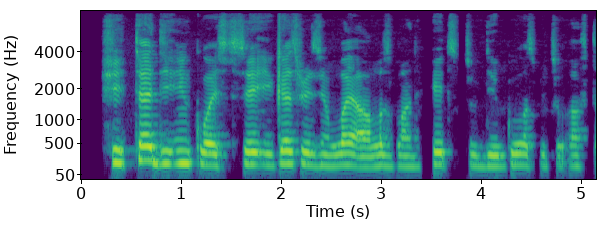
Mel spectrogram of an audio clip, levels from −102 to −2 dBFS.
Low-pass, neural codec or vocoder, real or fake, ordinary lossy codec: none; none; real; none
